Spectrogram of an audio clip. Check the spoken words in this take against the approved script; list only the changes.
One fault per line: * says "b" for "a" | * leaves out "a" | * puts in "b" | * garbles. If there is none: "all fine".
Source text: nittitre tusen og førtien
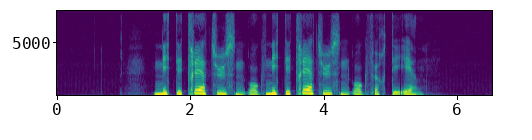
* puts in "nittitre tusen og"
